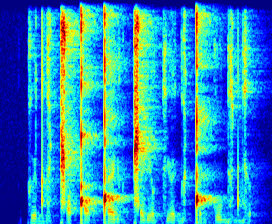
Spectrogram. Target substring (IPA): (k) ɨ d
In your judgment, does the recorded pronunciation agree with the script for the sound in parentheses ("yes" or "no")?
yes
